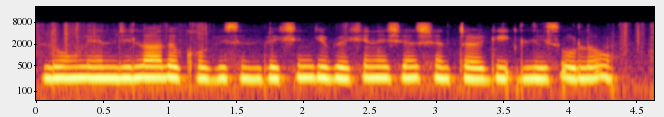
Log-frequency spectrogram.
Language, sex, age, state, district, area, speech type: Manipuri, female, 18-30, Manipur, Senapati, rural, read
